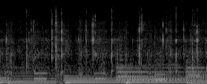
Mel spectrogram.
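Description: Background music with held notes and a bass line. Under it, a metal cocktail shaker is shaken hard, its single ice cube almost melted away.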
